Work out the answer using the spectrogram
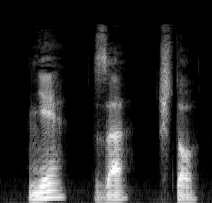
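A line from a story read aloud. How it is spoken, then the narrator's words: Silly robotic voice. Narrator (Russian): ответил Джейкоб дурашливым роботским голосом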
